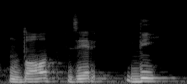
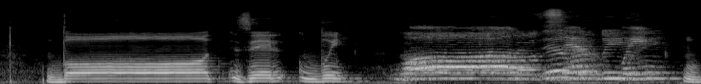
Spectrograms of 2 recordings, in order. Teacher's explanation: কিন্তু দদের নিচে যখন জের হবে তখন দি হবে না, তখন এটা যেহেতু হরফে মুস্তালিয়ার হরফ এটা পুর হবে তথা মোটা হবে।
